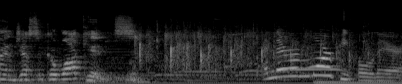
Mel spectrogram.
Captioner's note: clapping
